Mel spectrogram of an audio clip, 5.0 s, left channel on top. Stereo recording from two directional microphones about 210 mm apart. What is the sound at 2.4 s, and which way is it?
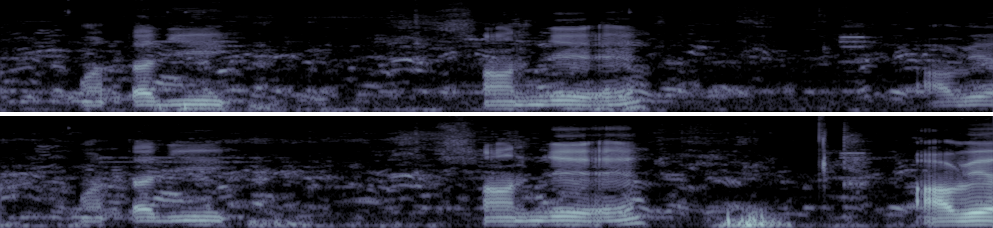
Speech, 10° right (ahead or behind).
